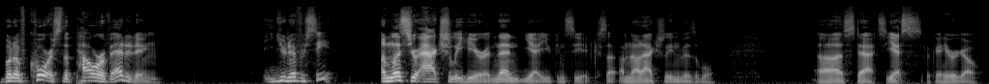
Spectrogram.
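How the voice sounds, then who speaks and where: A low, animated male voice, fairly quick and a bit bright, belongs to a streamer hosting a livestream. While getting set up, he chats casually, thinks aloud and makes jokes about himself.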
